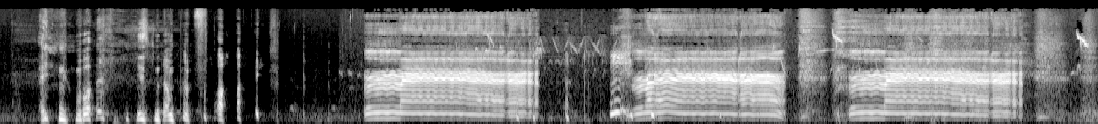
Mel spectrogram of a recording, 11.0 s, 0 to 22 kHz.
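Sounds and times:
speech: 0.4s - 2.8s, 6.2s - 7.3s
laughter: 0.4s - 3.4s, 5.0s - 7.5s
person imitating sheep bleating: 3.6s - 5.4s, 6.2s - 10.3s
quick breath: 7.9s - 8.4s, 10.2s - 10.9s.

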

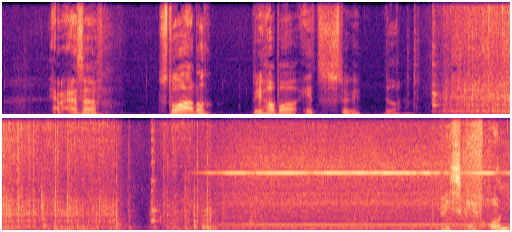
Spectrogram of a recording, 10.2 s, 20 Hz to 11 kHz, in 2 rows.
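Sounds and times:
speech: 0.5s - 4.2s, 9.5s - 10.1s
vacuum cleaner running with rushing roar and motor whine: 4.3s - 10.1s.

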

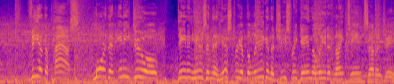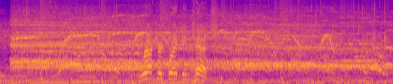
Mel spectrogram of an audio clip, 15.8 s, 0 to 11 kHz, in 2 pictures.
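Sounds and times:
announcer speaking over crowd noise: 0.6s - 7.8s, 10.6s - 12.2s
speech: 0.6s - 8.4s, 10.7s - 12.3s
high whoops and shouts from a live crowd: 8.1s - 15.7s
large live crowd cheering at night at the Nolan Road Hy-Vee location: 8.1s - 15.7s.

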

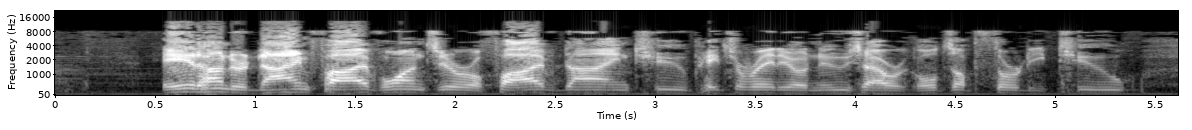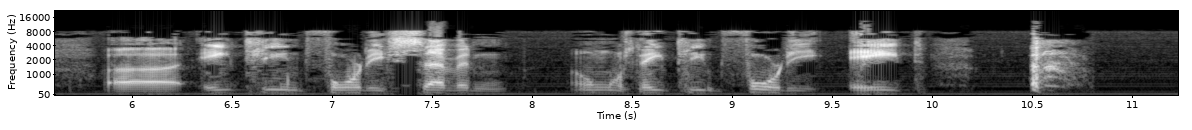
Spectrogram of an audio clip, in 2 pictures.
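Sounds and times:
speech: 0.6s - 10.7s
person coughing while choking: 10.5s - 10.9s.

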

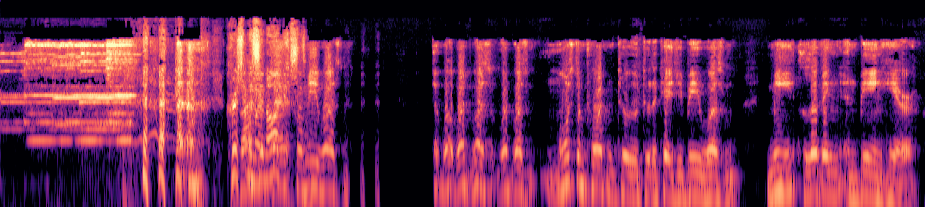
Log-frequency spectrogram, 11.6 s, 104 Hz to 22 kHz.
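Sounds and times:
mobile phone electronic ringtone: 0.0s - 1.8s
laughter: 1.5s - 4.8s
speech: 1.8s - 4.8s, 5.4s - 11.5s.

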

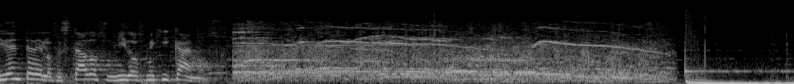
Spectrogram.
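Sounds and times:
speech: 0.0s - 2.6s
large crowd at an event in Mexico booing: 2.3s - 6.9s
shrill whistles from a large crowd at an event in Mexico: 2.4s - 6.8s.

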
